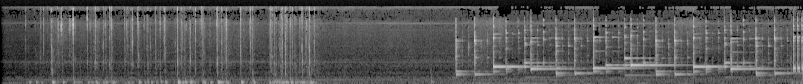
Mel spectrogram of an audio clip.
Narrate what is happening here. I was typing on my laptop keyboard, then I received a phone call.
